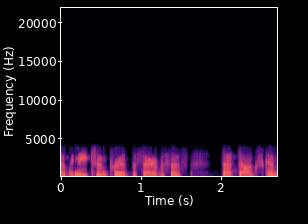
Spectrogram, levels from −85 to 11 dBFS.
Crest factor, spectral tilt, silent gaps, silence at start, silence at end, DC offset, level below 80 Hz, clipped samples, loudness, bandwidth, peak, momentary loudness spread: 16 dB; -3.5 dB/octave; none; 0 s; 0 s; under 0.1%; -74 dBFS; under 0.1%; -24 LUFS; 4.1 kHz; -8 dBFS; 5 LU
